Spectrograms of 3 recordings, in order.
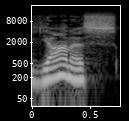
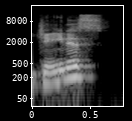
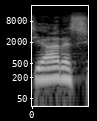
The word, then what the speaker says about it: Giannis: On set, other cast members, the crew, the directors, nobody knew how to. There'd be Janice. Let's get Janice. Janus. Let's get him over. Nobody pronounced it right. Janus. Oh my God, yes, Giannis.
